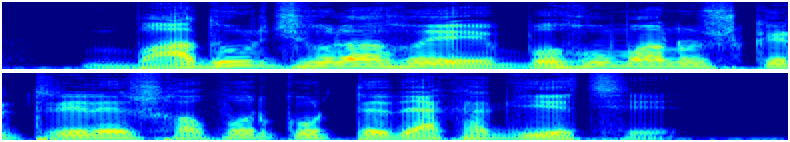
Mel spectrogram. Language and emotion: Bengali, neutral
